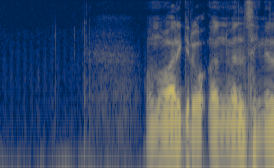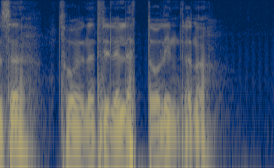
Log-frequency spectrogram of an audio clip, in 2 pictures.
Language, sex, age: Norwegian, male, 25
